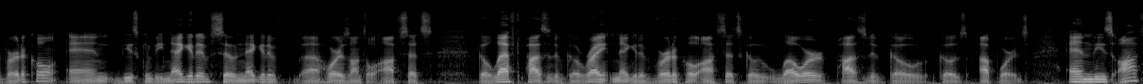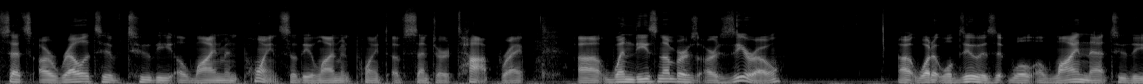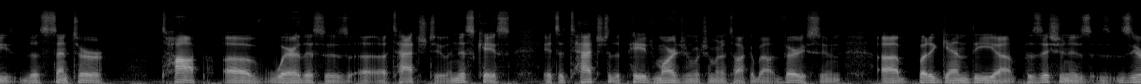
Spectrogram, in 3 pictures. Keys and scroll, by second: 18.8 0, 20.2 typing, 27.0 shift+Return.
